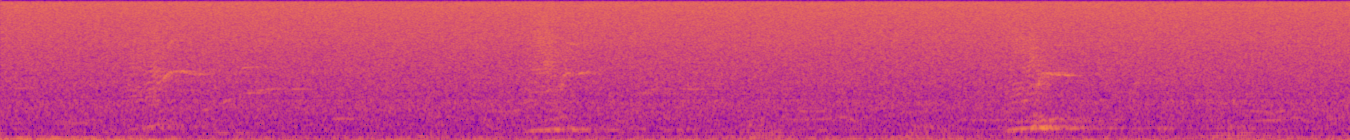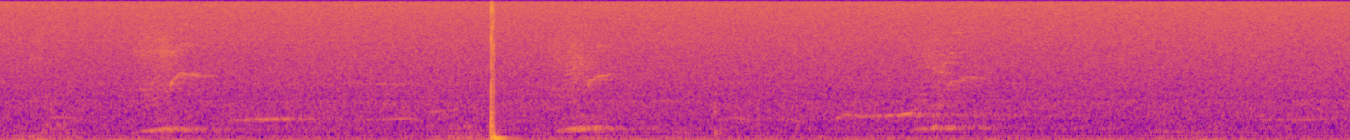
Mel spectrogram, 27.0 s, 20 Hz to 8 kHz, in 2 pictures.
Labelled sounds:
1.6	2.1	humpback whale, 1.2 to 1.8 kHz
2.5	2.8	humpback whale, 0.90 to 1.1 kHz
10.4	10.8	humpback whale, 1.4 to 1.7 kHz
15.2	15.7	humpback whale, 1.2 to 1.7 kHz
19.3	19.7	humpback whale, 1.2 to 1.7 kHz
23.0	23.4	humpback whale, 1.2 to 1.6 kHz

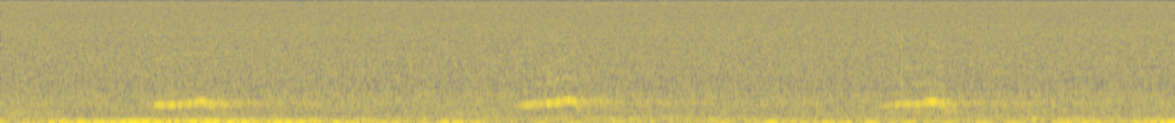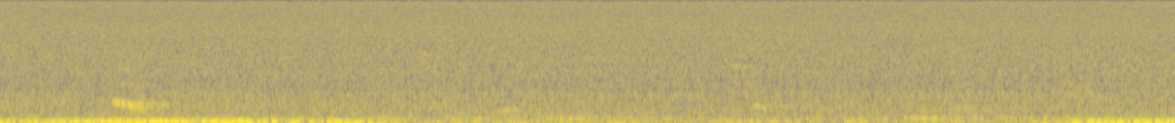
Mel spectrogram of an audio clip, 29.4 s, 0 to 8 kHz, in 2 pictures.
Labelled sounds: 6.8	7.1	humpback whale, 0.96 to 1.2 kHz

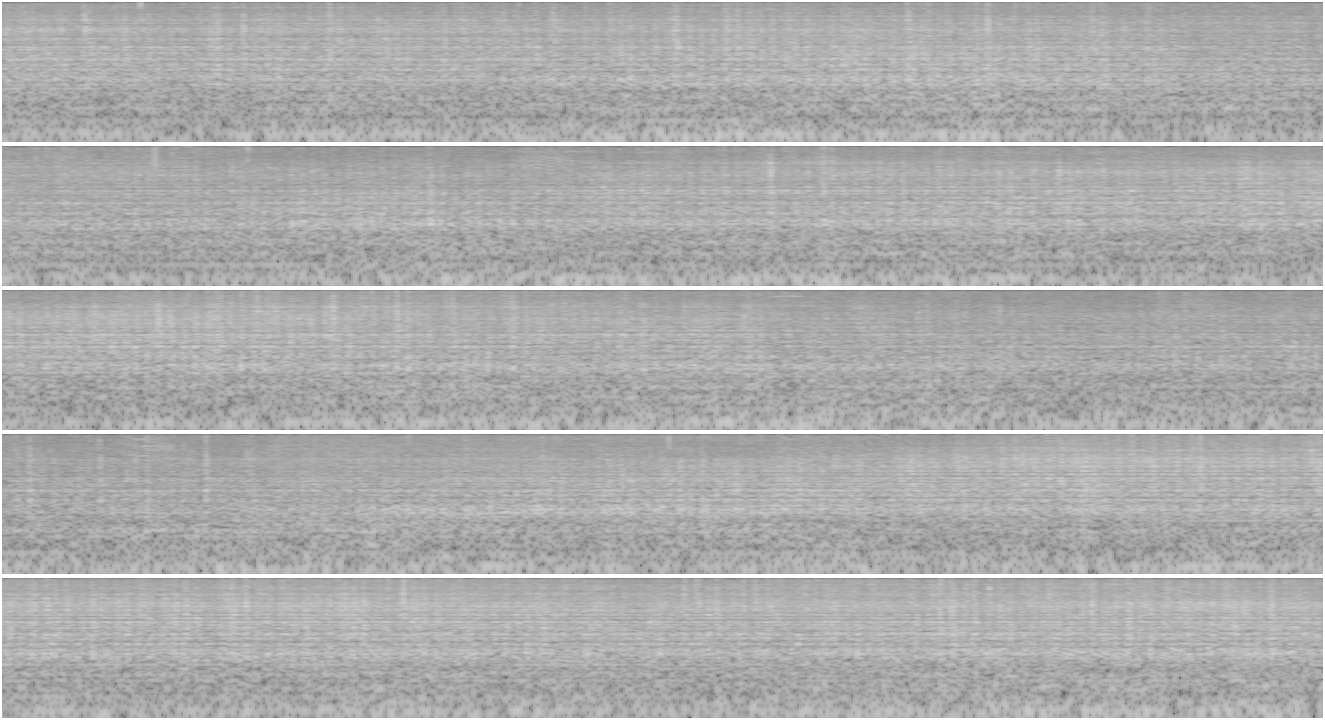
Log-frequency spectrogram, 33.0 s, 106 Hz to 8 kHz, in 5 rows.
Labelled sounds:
11.9	12.2	Pacific white-sided dolphin, 7.8 to 8.0 kHz

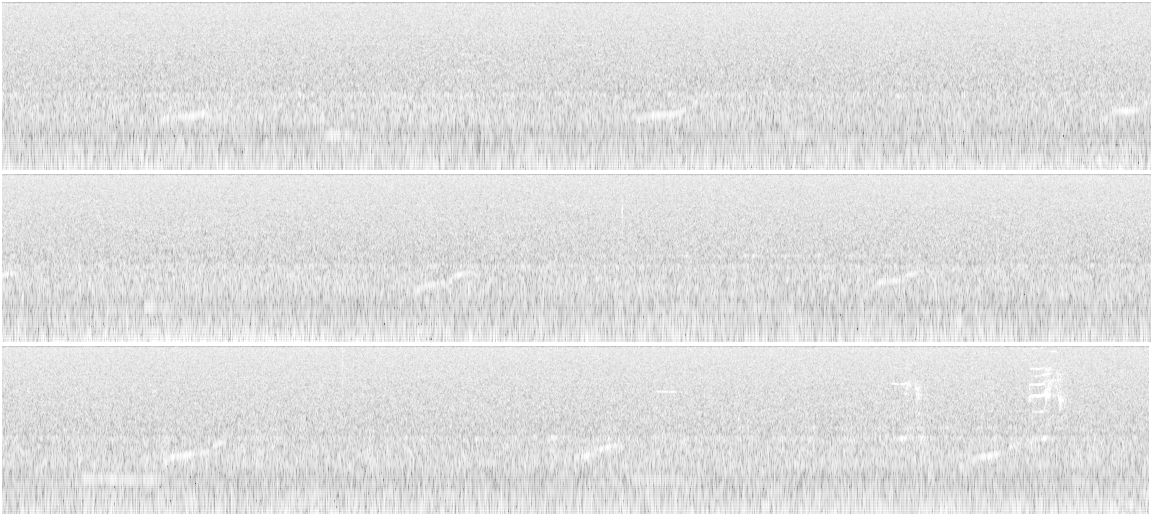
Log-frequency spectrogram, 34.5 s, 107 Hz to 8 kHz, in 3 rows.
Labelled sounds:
33.2	33.5	killer whale, northern resident, G clan, GI subclan, call N24i, 1.9 to 2.9 kHz

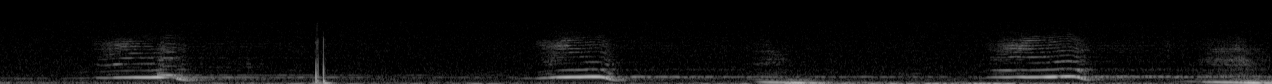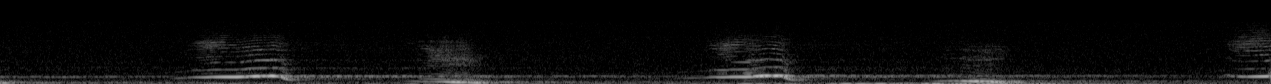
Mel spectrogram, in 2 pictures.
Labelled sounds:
0.9	1.6	humpback whale, 0.86 to 3.0 kHz
5.5	6.1	humpback whale, 1.3 to 3.6 kHz
7.6	7.9	humpback whale, 1.1 to 1.9 kHz
10.0	10.8	humpback whale, 0.96 to 3.7 kHz
12.0	12.5	humpback whale, 0.86 to 2.0 kHz
14.6	15.6	humpback whale, 0.80 to 3.6 kHz
17.0	17.5	humpback whale, 0.99 to 1.5 kHz
19.8	20.6	humpback whale, 0.80 to 2.7 kHz
22.3	22.6	humpback whale, 1.6 to 2.0 kHz
25.0	25.4	humpback whale, 1.8 to 3.4 kHz

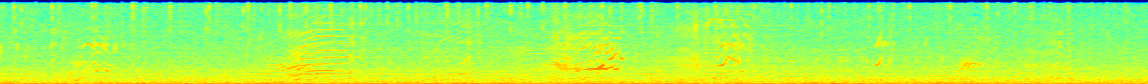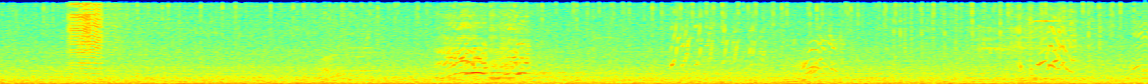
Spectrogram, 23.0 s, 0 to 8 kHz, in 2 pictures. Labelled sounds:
0.7	1.2	killer whale, southern resident, 1.2 to 5.3 kHz
2.7	3.7	killer whale, southern resident, 0.54 to 7.8 kHz
5.4	6.3	killer whale, southern resident, 1.2 to 7.7 kHz
15.8	16.9	killer whale, southern resident, 0.58 to 7.7 kHz

